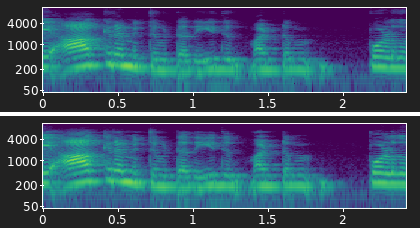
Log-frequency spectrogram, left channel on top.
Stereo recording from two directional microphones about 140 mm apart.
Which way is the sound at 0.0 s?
35° right (ahead or behind).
